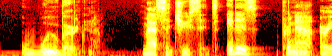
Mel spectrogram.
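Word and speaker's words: Woburn: It looks like Wuburn or Wuburn maybe, but it is not. It is Wuburn. Just trust me on this and say it Wuburn if you ever go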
